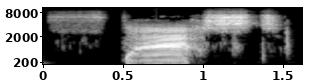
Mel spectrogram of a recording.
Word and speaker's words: stashed: Wished and stashed. So wished makes what sound? T, t. Good. And stashed. What sound do you hear at the end of stashed? T, t.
